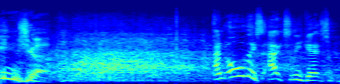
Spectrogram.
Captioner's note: laughter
